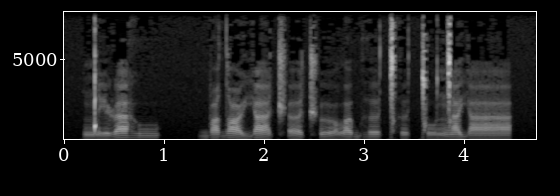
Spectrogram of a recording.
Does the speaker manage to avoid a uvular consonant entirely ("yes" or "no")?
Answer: yes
